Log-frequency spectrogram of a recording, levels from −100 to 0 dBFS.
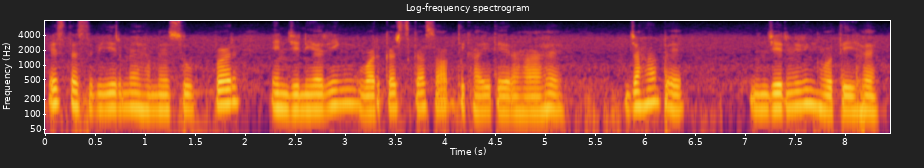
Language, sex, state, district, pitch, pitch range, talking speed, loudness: Hindi, male, Uttar Pradesh, Lalitpur, 130 Hz, 120-145 Hz, 130 wpm, -18 LUFS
